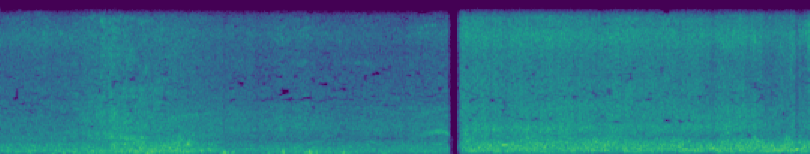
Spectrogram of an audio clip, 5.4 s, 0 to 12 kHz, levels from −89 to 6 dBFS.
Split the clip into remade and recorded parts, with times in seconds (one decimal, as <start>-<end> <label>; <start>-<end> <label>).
0.0-5.4 recorded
